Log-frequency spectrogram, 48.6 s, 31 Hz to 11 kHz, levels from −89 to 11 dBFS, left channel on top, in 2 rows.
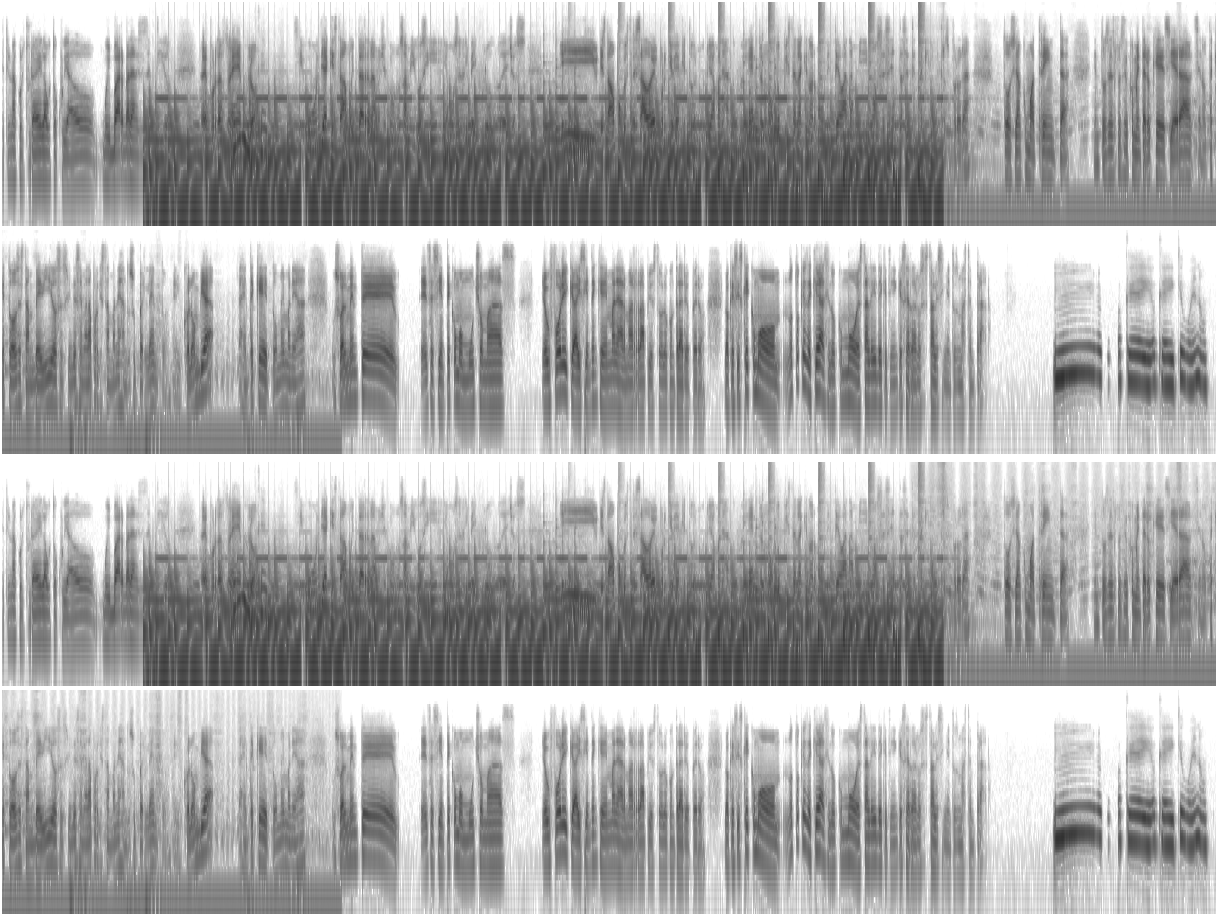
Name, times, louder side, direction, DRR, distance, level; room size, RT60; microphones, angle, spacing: voice 1, 0.0-5.1 5.9-10.8 11.1-28.5 29.0-32.2 32.7-34.5 35.1-44.0, left 3 dB, 45° left, 2.9 m, -27 dB
sound 1, 2.8-19.3, left 1 dB, 20° left, 2.1 m, -20 dB
voice 2, 4.6-5.3 45.3-46.3 46.6-48.4, equal, ahead, 0.4 m, -21 dB
sound 2, 18.1-31.1, right 1 dB, 75° right, 6.8 m, -43 dB
head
